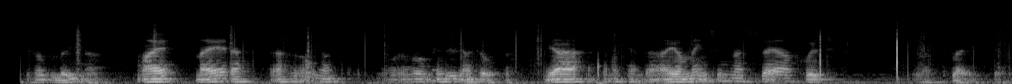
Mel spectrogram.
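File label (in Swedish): Röke Skåne, Svenska sagor dialekter; Folkminnen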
